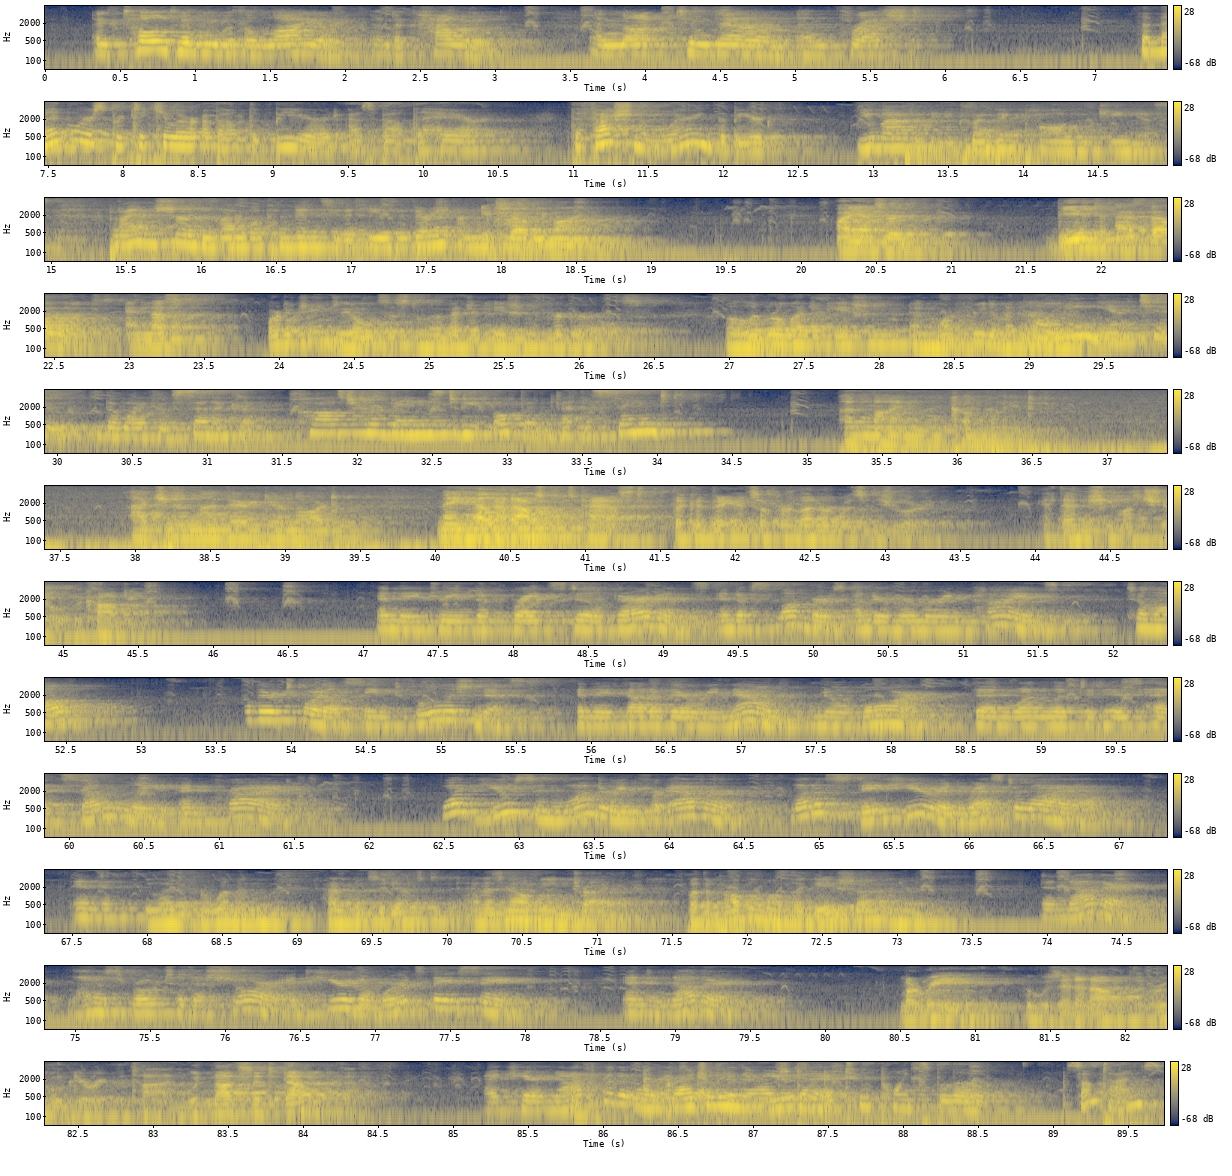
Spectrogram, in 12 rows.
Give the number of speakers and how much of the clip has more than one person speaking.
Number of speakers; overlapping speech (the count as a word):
nine, about 4%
